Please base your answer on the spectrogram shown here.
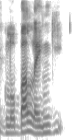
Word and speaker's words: Globalang: A pronúncia é Globaleng I L, né?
